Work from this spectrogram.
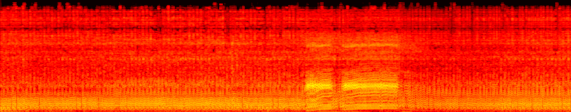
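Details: Curbside free two-stroke string trimmer after reconnecting its disconnected throttle cable: high, buzzy drone holding steady, picking up sharply on throttle and dropping back cleanly; runs normally.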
